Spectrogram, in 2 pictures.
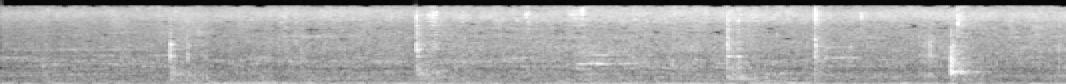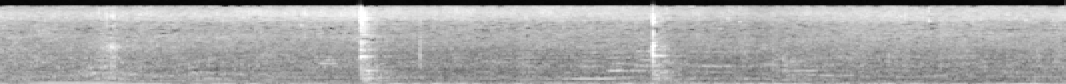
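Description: Whole-wheat pooris sizzling as they deep-fry in hot oil, while a perforated steel skimmer presses and turns them. The skimmer clicks and scrapes against the non-stick kadai now and then, about nine times.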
